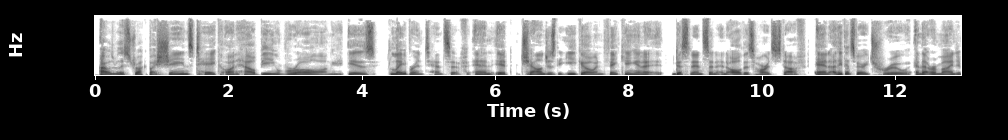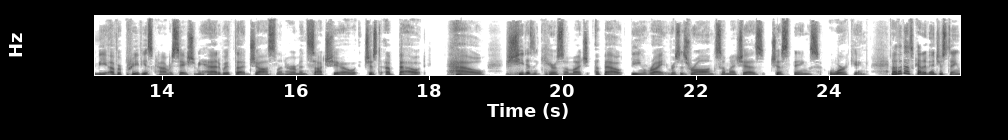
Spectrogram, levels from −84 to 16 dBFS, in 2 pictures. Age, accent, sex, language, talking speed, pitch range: 40-59, American, male, English, 175 wpm, 95-125 Hz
